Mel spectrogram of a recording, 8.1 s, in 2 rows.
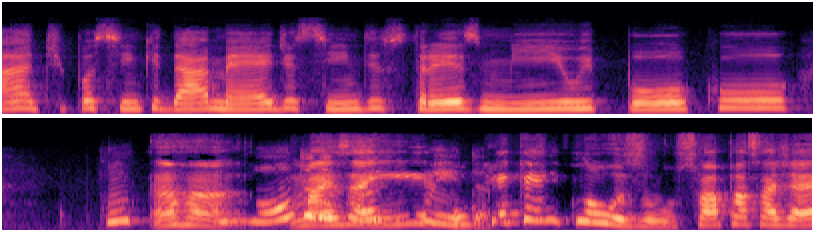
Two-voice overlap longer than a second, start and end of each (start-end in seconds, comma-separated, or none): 5.1-6.5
